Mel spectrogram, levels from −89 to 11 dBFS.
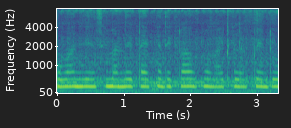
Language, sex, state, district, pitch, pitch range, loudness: Hindi, female, Bihar, Sitamarhi, 250 Hz, 245-255 Hz, -13 LUFS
